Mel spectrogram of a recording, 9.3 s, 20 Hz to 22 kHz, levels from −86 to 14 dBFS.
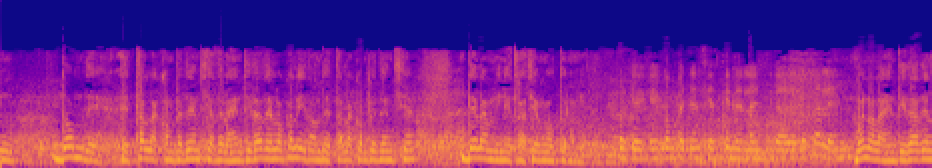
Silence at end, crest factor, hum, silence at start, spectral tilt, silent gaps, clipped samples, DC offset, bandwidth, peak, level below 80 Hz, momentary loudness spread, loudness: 0 s; 12 dB; none; 0 s; -7 dB/octave; none; under 0.1%; under 0.1%; 8 kHz; 0 dBFS; -42 dBFS; 3 LU; -12 LUFS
